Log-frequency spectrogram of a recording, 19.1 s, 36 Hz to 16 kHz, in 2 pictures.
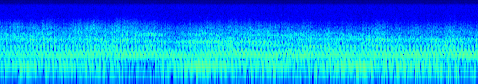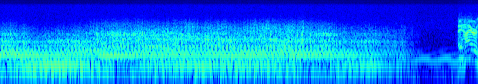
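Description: A 1956 MG record car runs on the Bonneville Salt Flats, giving a steady droning engine whir with slow swells in pitch and loudness, fading near the end, under continuous narration.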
